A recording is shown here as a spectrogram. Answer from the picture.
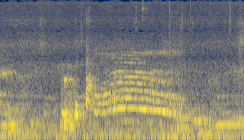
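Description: A single drawn-out animal call about a second in, rising and then falling in pitch.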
